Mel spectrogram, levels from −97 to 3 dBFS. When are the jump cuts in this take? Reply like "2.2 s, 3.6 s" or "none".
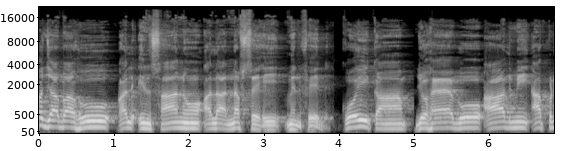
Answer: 3.9 s, 4.9 s, 5.9 s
